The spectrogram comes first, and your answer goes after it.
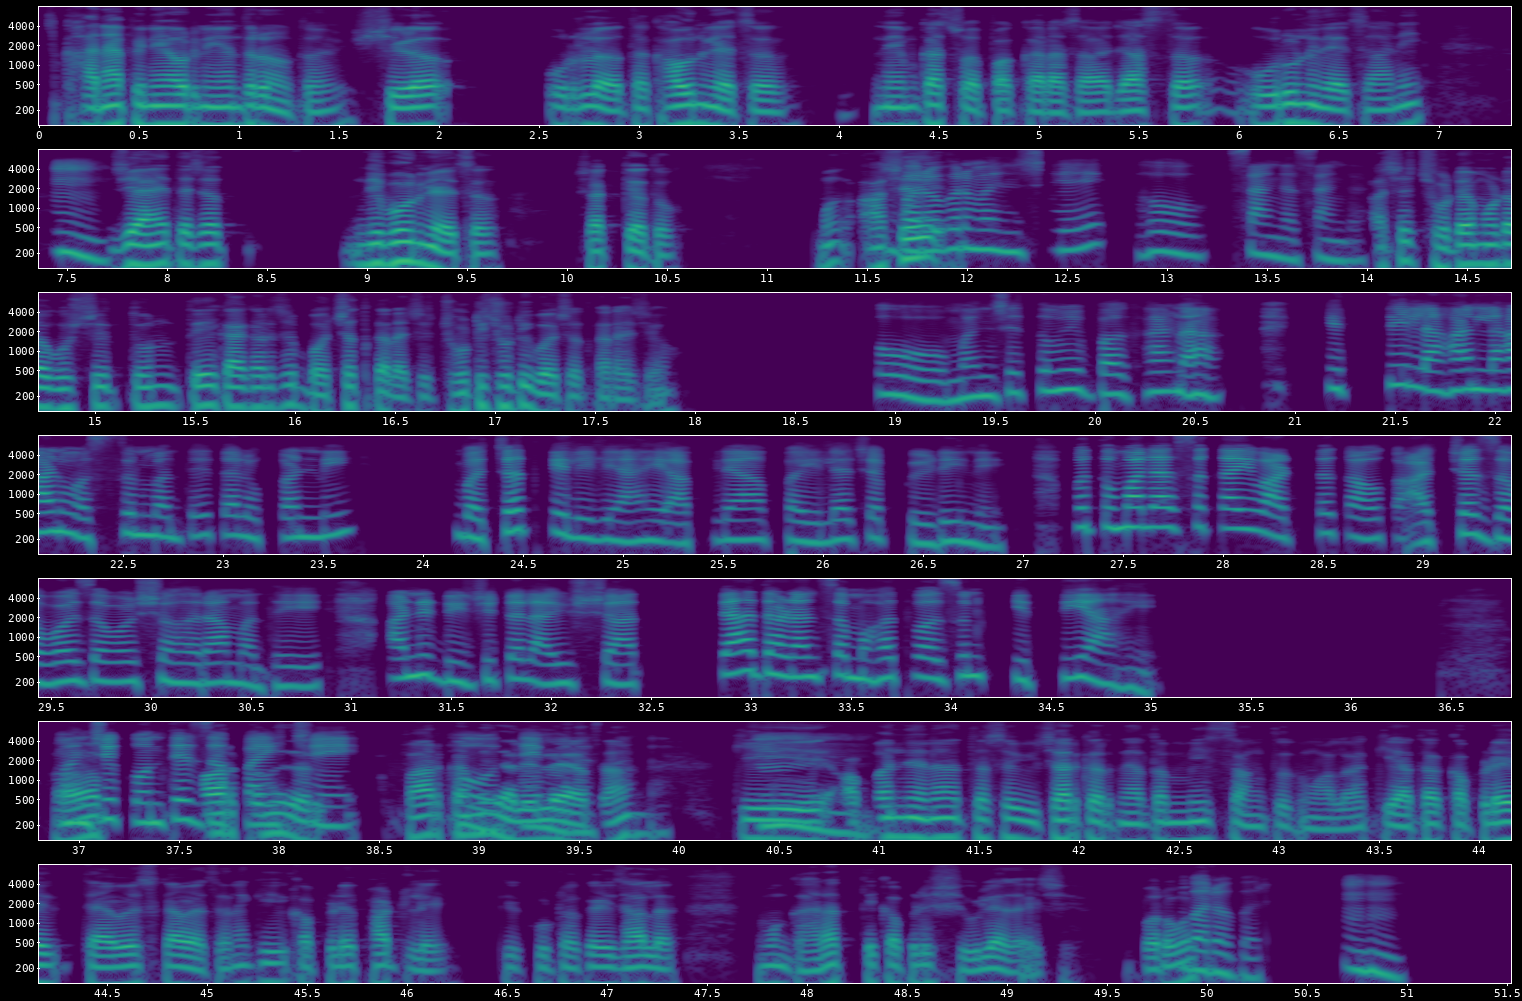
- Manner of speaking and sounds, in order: other background noise; laughing while speaking: "बघा ना"
- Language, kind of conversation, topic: Marathi, podcast, पिढ्यान्‌पिढ्या घरात पुढे चालत आलेले कोणते व्यवहार्य धडे तुम्हाला सर्वात उपयोगी पडले?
